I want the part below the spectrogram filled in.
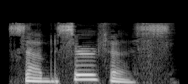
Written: subsurface

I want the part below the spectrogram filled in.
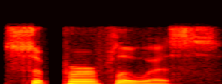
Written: superfluous

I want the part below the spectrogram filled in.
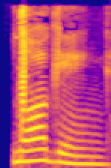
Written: logging

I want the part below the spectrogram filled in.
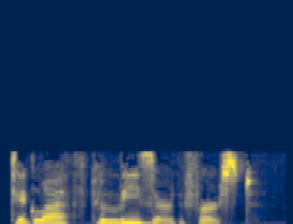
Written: Tiglath-pileser I

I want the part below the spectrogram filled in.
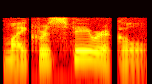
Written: microspherical

